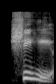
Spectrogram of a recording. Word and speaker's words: Sheehy: Sean, tell me how you pronounce. Is it Tim Sheehy or Sheehy? Yeah, Sheehy. It's Sheehy.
